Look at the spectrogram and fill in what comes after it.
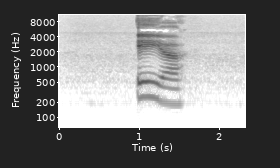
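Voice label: "ear", British English; PictureDictionary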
